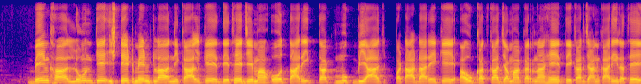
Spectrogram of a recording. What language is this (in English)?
Chhattisgarhi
